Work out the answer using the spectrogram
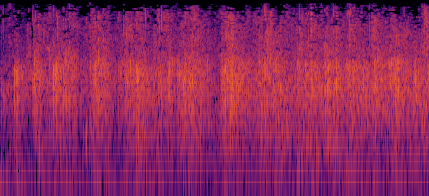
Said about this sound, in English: You already clapped, so thank you very much.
